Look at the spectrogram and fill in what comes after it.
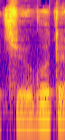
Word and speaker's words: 中宮: 宮に当たると書いて中宮と読みます。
